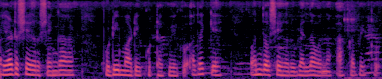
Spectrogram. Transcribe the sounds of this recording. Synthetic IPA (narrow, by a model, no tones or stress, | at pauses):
ɛɾɐɽuʃeːjɐɾuʃɛŋɡaː | puɽimaːɽikuʈːɐɡbeːkṵʔɐd̪ɐkːe | ond̪uʃɛːjɐɾubɛlːɐʋɐnːuha̰ːkɐbeːku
